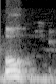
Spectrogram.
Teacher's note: good pay attention is short short it is true rounded and it is high back so the pronunciation is very short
